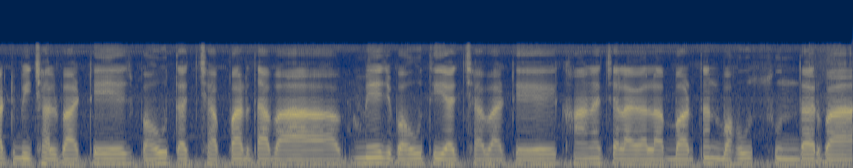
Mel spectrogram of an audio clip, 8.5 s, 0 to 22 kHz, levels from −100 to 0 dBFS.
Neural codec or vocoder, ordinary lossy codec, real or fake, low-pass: none; none; real; 7.2 kHz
